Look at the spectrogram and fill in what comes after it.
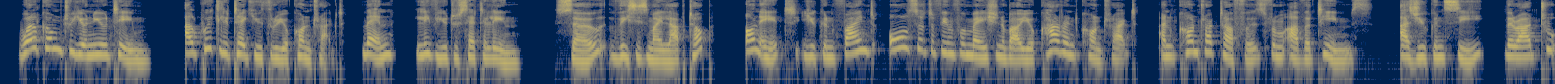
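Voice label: Spanish, female, English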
